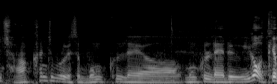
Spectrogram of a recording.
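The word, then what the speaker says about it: Moncler: 몽클레르 이거 어떻게 발음하는 거예요? 이거? 이게 프랑스 이게 발음이기 프랑스 때문에. 발음으로요. 이게 알 발음을 그렇게 다 하면 촌스럽고요. 몽클라 이렇게 해주시죠.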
